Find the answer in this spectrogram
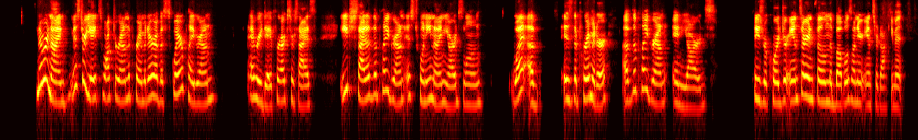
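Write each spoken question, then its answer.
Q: What is the perimeter of the playground in yards?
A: 116 yards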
